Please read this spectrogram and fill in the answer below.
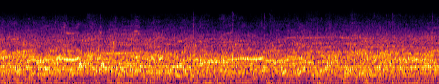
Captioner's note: laughter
